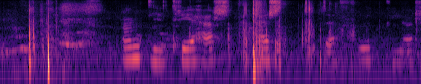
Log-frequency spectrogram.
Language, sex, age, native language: Icelandic, female, 8, Icelandic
